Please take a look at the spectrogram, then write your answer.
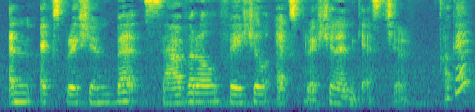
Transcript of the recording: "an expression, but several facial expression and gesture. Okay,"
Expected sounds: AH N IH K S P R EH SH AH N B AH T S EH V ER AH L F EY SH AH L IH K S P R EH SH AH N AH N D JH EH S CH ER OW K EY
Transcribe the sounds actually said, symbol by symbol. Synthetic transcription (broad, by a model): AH N IH K S P R EH SH AH N B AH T S EH V ER AH L F EY SH AH L IH K S P R EH SH AH N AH N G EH S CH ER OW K EY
